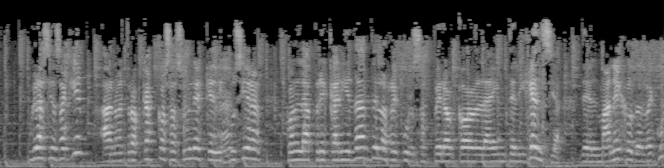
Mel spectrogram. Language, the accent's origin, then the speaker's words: Spanish; Uruguay; Duele como uruguayo.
